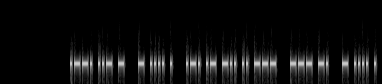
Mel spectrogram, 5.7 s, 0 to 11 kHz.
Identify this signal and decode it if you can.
Morse code, heard as a keyed tone, about 40 wpm, 700 Hz. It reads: PUT THE RADIO ON THE
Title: Sentences from Top 1000 Words - Review Part 3 - 40wpm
